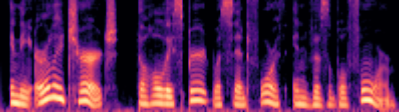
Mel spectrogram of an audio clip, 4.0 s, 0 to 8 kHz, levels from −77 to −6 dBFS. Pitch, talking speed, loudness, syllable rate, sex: 170 Hz, 195 wpm, -16 LUFS, 5.1 syllables/s, female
